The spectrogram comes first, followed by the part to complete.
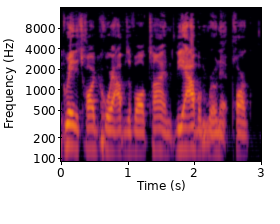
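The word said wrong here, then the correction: Rohnert Park: I also it's Ronard Park. It's the T is actually pronounced like a D out here. I don't know if that's just how people pronounce it out here or not.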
